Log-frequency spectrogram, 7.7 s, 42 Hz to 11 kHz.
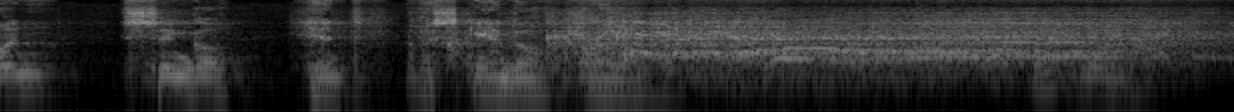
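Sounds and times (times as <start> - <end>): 
speech: 0.0 - 4.2
crowd applauding: 2.8 - 7.7
person whooping: 4.0 - 7.3.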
